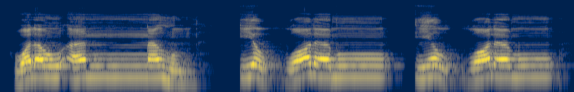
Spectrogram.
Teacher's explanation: حمزہ کو ظا کے سامنے لائیں گے، ظا کو موٹا ادا کریں گے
